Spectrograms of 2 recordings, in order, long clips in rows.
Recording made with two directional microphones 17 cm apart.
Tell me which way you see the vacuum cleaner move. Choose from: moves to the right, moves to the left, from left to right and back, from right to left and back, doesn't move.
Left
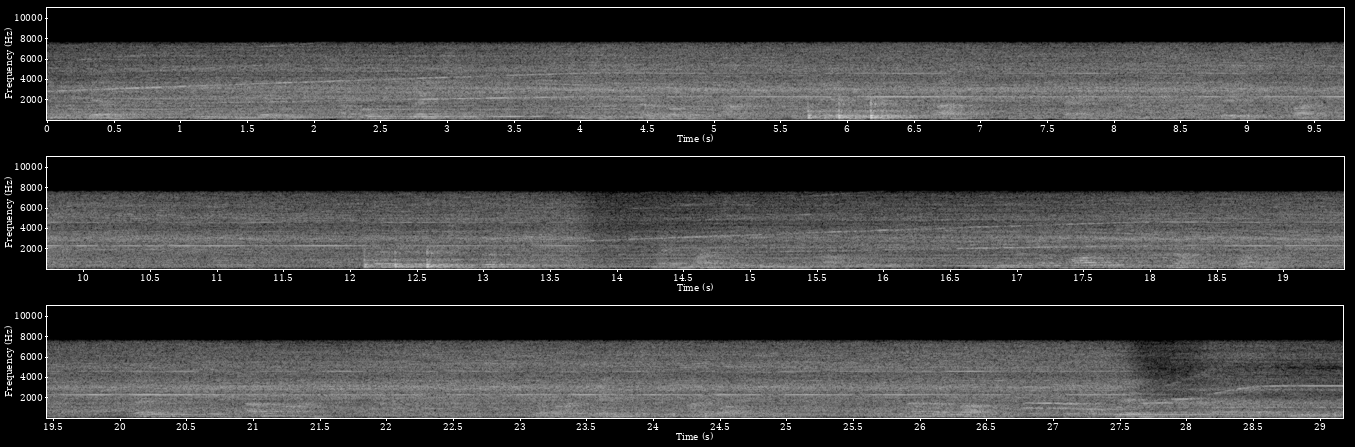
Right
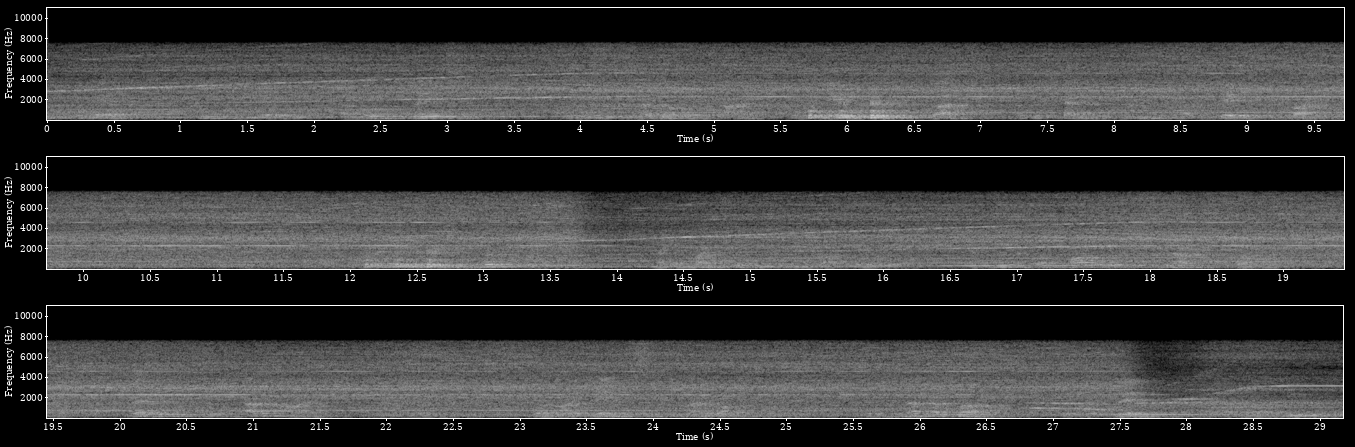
from left to right and back.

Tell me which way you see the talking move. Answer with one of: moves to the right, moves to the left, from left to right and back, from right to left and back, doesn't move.
moves to the right.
